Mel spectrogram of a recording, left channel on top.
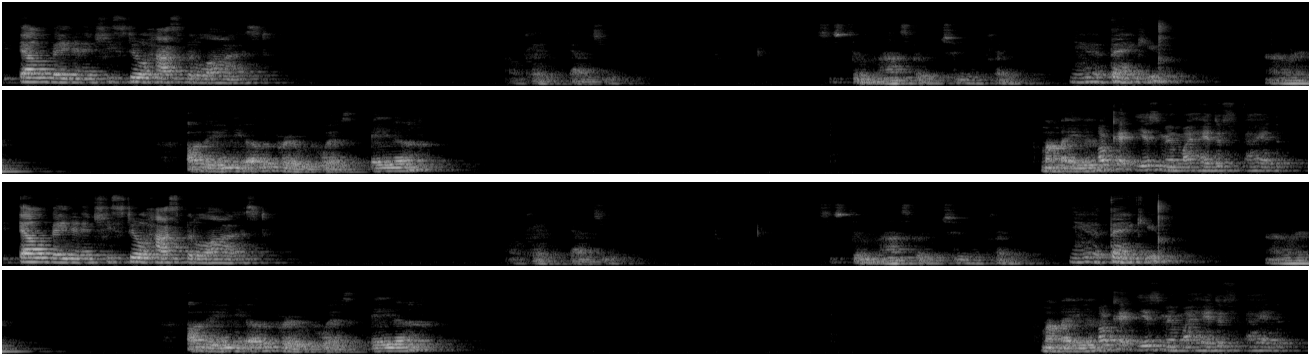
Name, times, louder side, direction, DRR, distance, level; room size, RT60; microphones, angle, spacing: voice 1, 0.2-2.6 10.7-11.6, right 2 dB, 70° right, 2 dB, 0.5 m, -29 dB
voice 2, 5.1-6.1 8.2-10.1 12.6-13.1 14.9-17.3 23.5-24.0, equal, 80° left, -3 dB, 1.0 m, -32 dB
voice 3, 24.0-25.8, left 1 dB, 35° left, 1 dB, 0.4 m, -32 dB
2.1 x 2.1 x 3.5 m, 0.84 s
head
